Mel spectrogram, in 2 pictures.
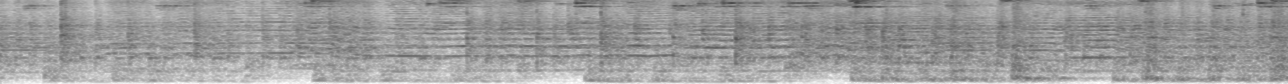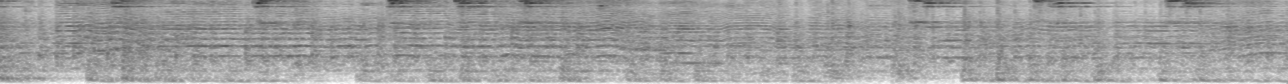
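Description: Traditional music with percussion, playing steadily, with sustained pitched tones over low parts that stop and restart every second or two.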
